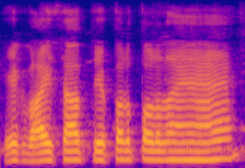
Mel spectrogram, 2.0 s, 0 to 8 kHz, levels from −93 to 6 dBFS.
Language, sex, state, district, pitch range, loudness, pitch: Hindi, male, Jharkhand, Palamu, 150-165 Hz, -14 LUFS, 155 Hz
